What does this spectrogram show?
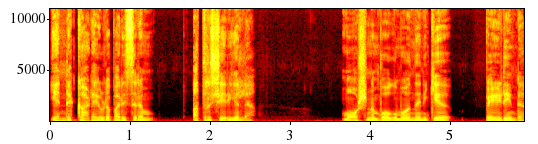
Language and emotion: Malayalam, fearful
